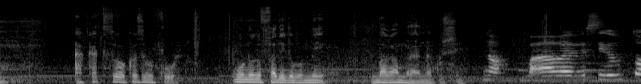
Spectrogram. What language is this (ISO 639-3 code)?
ita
